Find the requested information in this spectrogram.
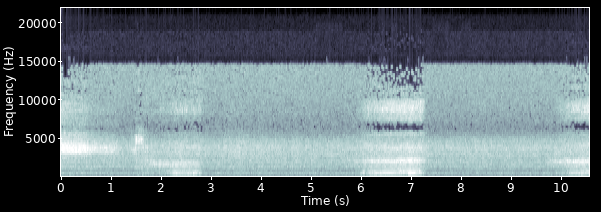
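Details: Person sleeping: rattling, fluttering snores on breathing in, two clear snores about four seconds apart with a third beginning, steady background hiss; snoring.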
